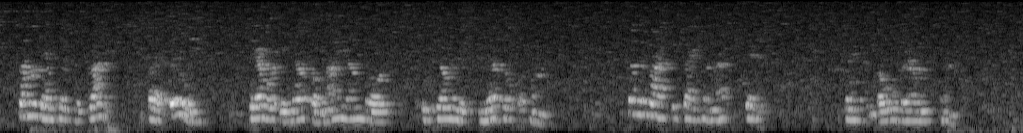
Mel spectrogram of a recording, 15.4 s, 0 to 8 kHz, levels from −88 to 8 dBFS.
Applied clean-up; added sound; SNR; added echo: classical method WPE with log-MMSE.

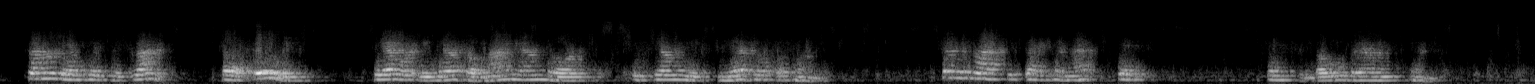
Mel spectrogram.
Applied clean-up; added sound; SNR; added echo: neural separator model SepFormer DNS4.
